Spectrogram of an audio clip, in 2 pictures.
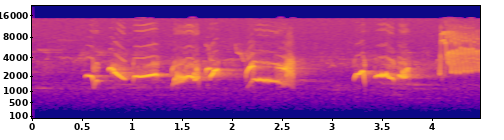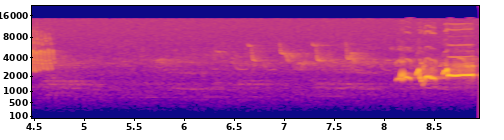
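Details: Eurasian blackbird singing in Castricum, the Netherlands: low, mellow fluted warbles, each phrase ending in a thin twitter. Three phrases come in quick succession, then a harsh burst, a pause with faint distant birds, and a final warbled phrase.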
